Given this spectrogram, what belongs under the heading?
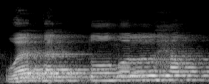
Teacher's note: ketika dibentikan di haqq maka qalqalah akbar. Jadi ditahan 1 detik ya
